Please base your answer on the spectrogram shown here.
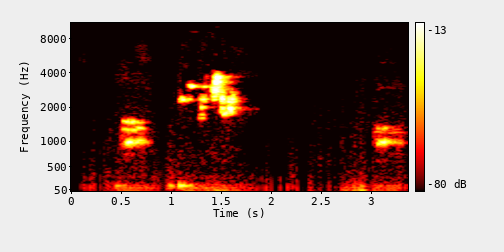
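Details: Trapping-decoy red-whiskered bulbul, 2021: a soft lower whistled note, then a short burst of bright rising and falling chirps, and another soft whistle near the end.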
